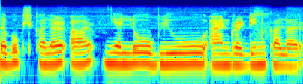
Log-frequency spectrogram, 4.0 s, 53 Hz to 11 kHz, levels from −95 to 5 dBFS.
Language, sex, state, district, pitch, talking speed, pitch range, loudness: English, female, Punjab, Pathankot, 190 Hz, 150 wpm, 185-195 Hz, -16 LUFS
